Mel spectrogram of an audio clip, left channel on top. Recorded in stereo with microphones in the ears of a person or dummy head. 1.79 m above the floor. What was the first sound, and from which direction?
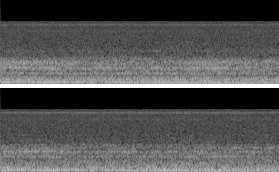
An insect, 30° left (ahead or behind).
